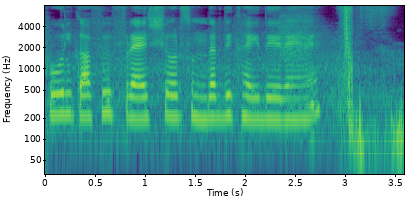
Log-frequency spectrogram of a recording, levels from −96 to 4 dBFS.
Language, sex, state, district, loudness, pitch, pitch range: Hindi, female, Rajasthan, Jaipur, -19 LUFS, 210 Hz, 200-220 Hz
